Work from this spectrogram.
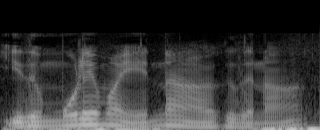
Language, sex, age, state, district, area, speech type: Tamil, male, 18-30, Tamil Nadu, Perambalur, urban, spontaneous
